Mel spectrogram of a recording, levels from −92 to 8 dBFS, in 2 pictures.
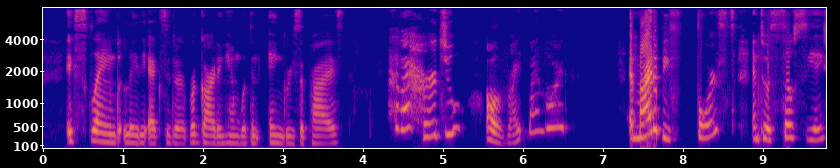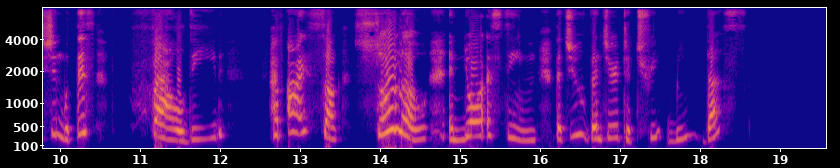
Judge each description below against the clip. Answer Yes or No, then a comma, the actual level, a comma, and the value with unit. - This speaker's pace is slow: Yes, slow, 125 wpm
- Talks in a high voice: Yes, very high, 250 Hz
